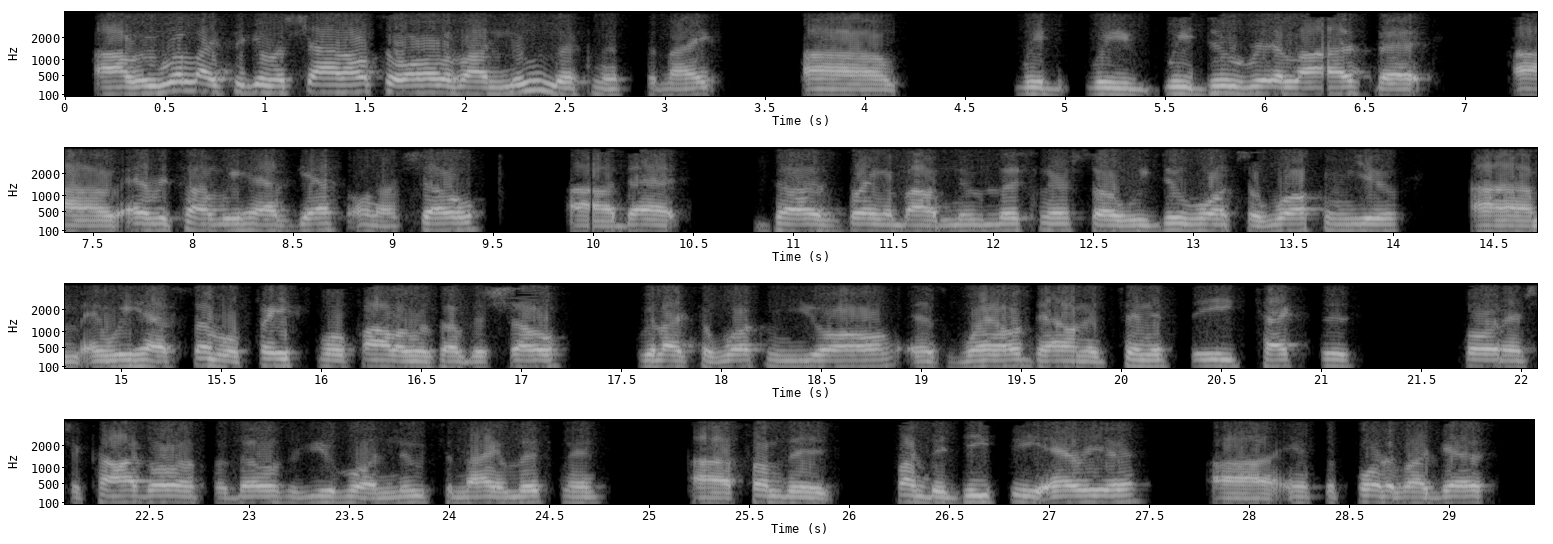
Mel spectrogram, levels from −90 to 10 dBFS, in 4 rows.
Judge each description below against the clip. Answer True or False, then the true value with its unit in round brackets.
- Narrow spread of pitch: True (1.9 semitones)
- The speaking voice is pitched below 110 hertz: False (115 Hz)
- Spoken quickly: False (190 wpm)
